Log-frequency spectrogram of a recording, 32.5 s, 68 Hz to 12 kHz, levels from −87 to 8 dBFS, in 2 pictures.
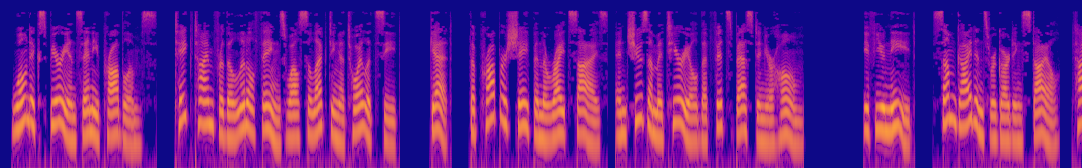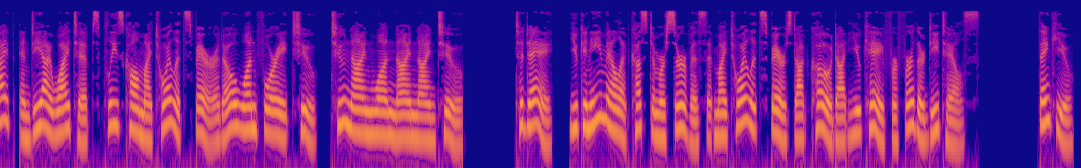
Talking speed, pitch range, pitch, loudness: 120 wpm, 165-240 Hz, 195 Hz, -20 LUFS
